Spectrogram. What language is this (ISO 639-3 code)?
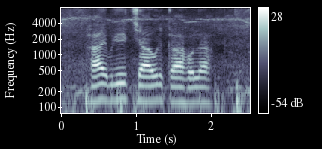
bho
